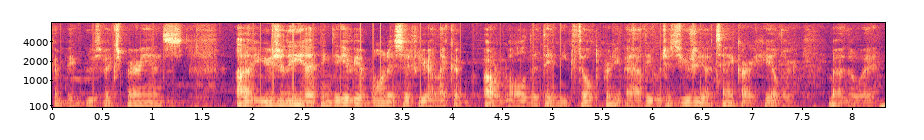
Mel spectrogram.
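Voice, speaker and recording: A man with a naturally low voice chatting casually as he streams a game, often asking "right?" and addressing viewers as guys. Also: darkish tone, highs cut off. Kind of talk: casual gameplay commentary. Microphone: desk mic he moves around.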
